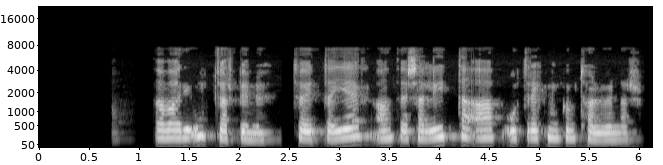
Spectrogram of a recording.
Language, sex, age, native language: Icelandic, female, 50-59, Icelandic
